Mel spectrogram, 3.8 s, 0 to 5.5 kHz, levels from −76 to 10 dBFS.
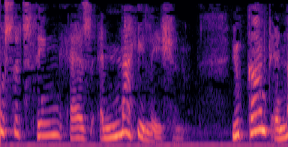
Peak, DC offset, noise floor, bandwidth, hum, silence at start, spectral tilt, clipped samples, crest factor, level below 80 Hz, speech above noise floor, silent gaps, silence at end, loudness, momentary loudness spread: -4 dBFS; under 0.1%; -39 dBFS; 5.4 kHz; none; 0 s; -6.5 dB/octave; under 0.1%; 16 dB; -40 dBFS; 20 dB; none; 0 s; -19 LUFS; 13 LU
